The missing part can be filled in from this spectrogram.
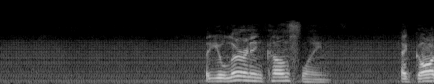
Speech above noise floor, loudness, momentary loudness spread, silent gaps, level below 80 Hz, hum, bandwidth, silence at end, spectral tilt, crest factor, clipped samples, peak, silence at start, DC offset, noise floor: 24 dB; -20 LUFS; 24 LU; none; -52 dBFS; 60 Hz at -45 dBFS; 8 kHz; 0 s; -7 dB/octave; 16 dB; under 0.1%; -4 dBFS; 0.35 s; under 0.1%; -41 dBFS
